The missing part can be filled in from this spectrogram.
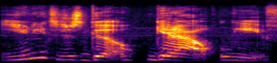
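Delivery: ordinary delivery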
